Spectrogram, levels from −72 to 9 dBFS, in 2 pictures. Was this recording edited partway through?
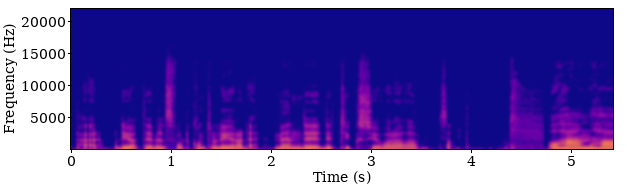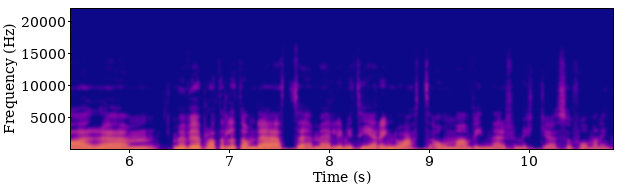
yes; 2 cuts; at 1.9 s, 4.7 s

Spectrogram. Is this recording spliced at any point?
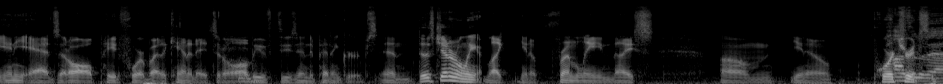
yes; 1 cut; at 4.8 s

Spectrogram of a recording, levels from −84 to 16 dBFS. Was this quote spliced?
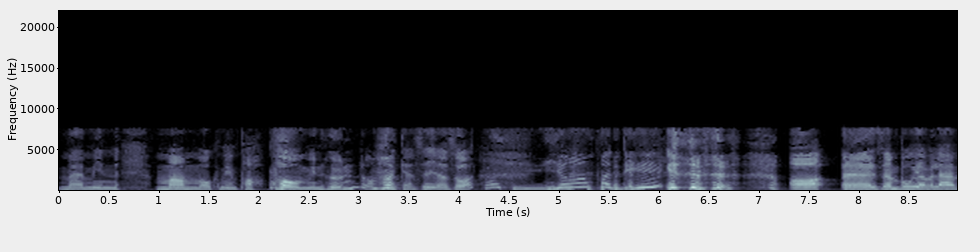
no; 0 cuts

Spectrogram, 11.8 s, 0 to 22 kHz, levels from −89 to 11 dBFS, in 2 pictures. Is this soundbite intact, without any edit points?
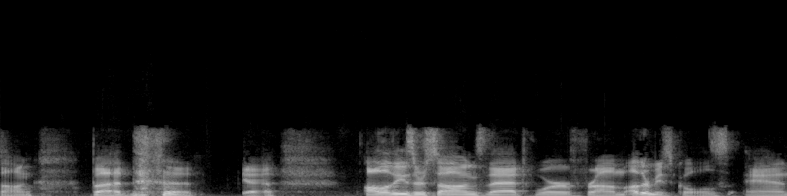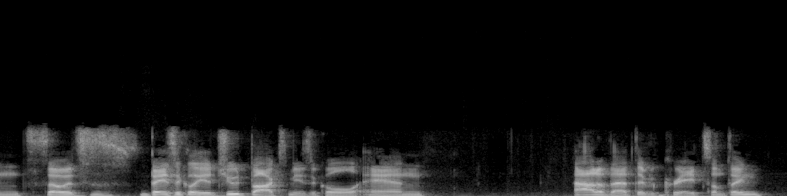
yes; 0 cuts

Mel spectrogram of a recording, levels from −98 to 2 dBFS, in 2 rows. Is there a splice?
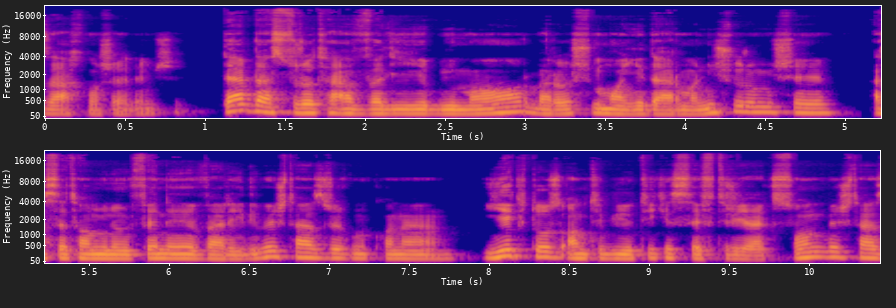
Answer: no; 0 cuts

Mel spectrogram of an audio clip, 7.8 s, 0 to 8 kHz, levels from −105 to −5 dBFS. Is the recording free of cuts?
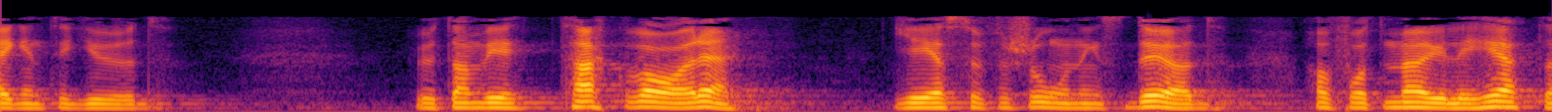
yes; 0 cuts

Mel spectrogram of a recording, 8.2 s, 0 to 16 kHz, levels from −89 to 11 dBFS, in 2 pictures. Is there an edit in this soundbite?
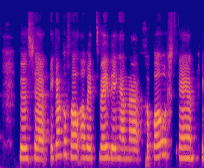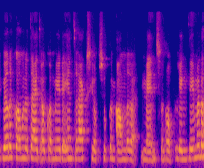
yes; 3 cuts; at 1.1 s, 4.0 s, 6.4 s

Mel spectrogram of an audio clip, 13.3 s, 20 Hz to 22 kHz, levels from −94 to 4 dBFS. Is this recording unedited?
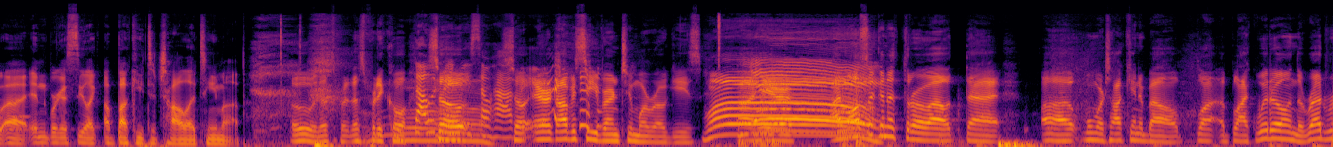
yes; 0 cuts

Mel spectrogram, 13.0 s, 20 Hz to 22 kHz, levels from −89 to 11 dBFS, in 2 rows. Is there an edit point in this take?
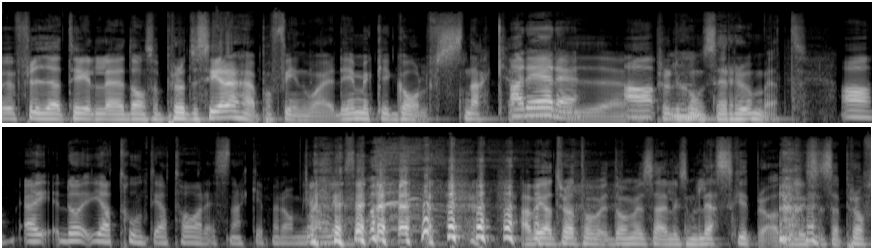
no; 0 cuts

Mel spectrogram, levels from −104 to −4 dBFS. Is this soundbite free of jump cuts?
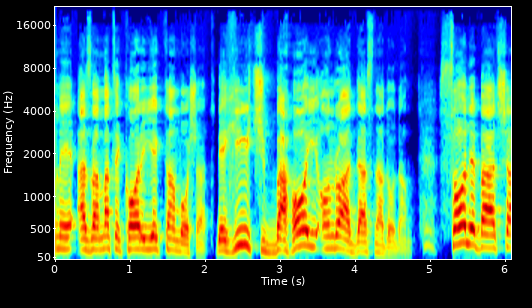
no; 1 cut; at 2.1 s

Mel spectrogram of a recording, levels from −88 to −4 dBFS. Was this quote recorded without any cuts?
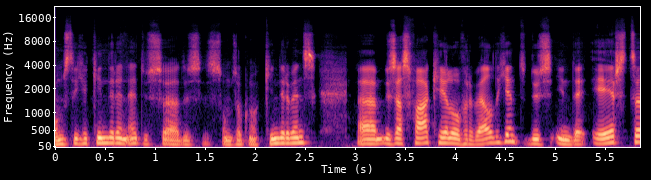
no; 1 cut; at 2.9 s

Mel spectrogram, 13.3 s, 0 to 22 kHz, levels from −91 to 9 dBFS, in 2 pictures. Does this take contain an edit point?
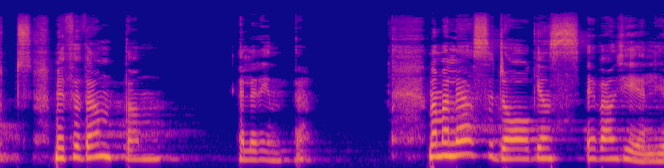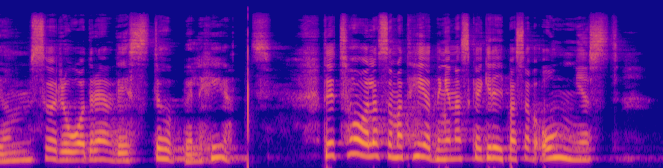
no; 0 cuts

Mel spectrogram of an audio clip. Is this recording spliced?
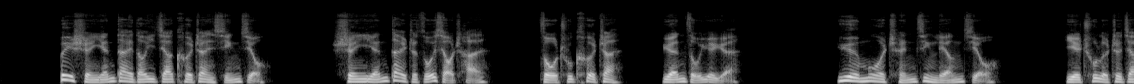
no; 0 cuts

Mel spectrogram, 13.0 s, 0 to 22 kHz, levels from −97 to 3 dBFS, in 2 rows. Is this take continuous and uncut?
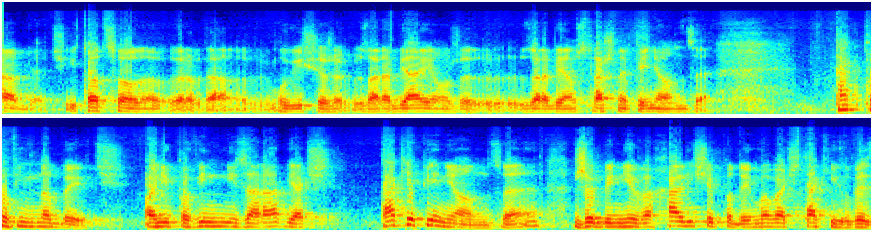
yes; 0 cuts

